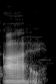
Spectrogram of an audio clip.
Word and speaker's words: Ai: on our main character, I. As in, aye, Captain, but spelled the same as AI.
